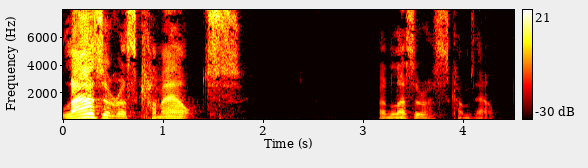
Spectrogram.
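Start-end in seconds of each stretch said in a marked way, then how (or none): 0.0-1.8 loud, full-voiced calling out. Retelling the moment Jesus calls Lazarus to come out, loud calling out. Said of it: "calls out in a loud voice".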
